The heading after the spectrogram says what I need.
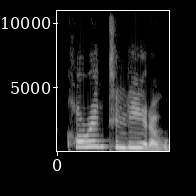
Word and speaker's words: currently: 다음에 이거 엔트리틀리 요거 발음은요 끈다는 단어가 t를 발음하지 않으셔도 돼요 그래서 그냥 잠깐 멈췄다가 ly를 연결하시면 돼요 그래서 currently cary 약간 멈춰요 너무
